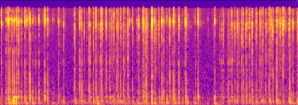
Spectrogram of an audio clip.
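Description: Long black nails scratch and flip the plastic sequins on the reversible sequin fabric cover of a spiral notebook. The result is a quiet, continuous run of quick scratchy clicks and rustles with a soft low rumble and faint bright sparkle, each tick dying away almost at once.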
